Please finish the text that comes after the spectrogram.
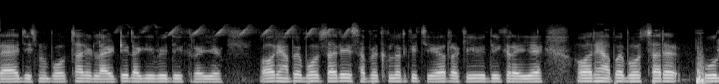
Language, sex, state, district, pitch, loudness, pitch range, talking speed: Hindi, male, West Bengal, Purulia, 140 Hz, -16 LUFS, 135-145 Hz, 250 wpm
